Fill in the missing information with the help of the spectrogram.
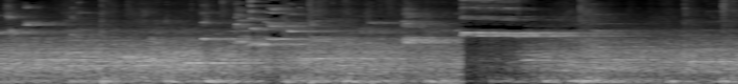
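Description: Basketball dribbling on a gym floor during a game, with repeated low bounces and a few short high squeaks, the clearest about three and a half seconds in.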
